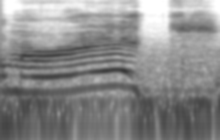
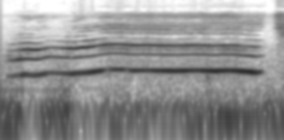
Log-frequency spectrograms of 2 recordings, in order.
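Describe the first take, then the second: First: Said in the usual way. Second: Very high crying shriek of I'm rich; joyful screech. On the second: Real, not acted. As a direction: screech it out, overjoyed.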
